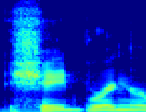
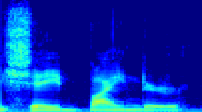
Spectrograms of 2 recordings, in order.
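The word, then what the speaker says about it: Shadebinder: bringer but it's actually shade binder that was a total mispronunciation on my half whoops miss pronunciation that's the wrong word dude no i just added i just added an extra r to it sure sure we'll go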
